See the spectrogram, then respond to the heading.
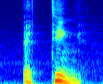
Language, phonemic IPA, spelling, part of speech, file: Swedish, /tɪŋ/, ting, noun, Sv-ting.ogg
- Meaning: 1. a thing, an individual object 2. a thing, a court of law; a judicial or legislative assembly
